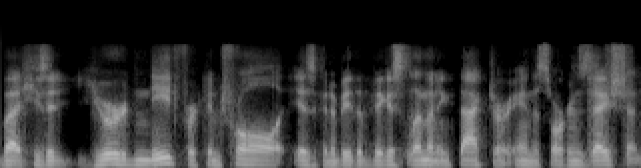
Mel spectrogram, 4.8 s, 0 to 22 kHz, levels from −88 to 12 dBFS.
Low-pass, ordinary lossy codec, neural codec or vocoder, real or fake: 7.2 kHz; AAC, 32 kbps; codec, 16 kHz, about 1 kbps, DyCAST, with the encoder's durations; fake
